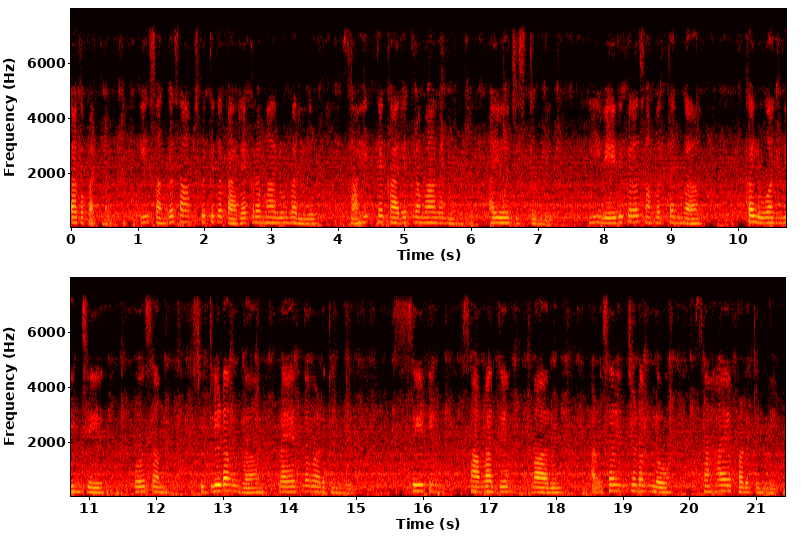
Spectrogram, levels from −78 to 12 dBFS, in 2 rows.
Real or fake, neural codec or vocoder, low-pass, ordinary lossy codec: fake; vocoder, 44.1 kHz, 128 mel bands, Pupu-Vocoder; 7.2 kHz; none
